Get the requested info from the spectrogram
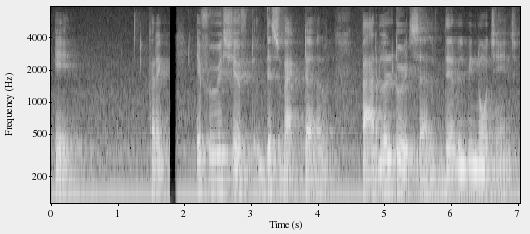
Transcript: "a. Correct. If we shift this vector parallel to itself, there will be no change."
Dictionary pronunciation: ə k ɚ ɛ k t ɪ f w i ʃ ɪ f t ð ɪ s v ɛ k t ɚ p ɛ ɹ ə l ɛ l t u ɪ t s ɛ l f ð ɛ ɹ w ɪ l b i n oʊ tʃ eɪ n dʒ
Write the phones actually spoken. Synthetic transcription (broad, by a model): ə k ɚ ɛ k t ɪ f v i ʃ ɪ f t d ɪ s v ɛ k t ɚ p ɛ ɹ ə l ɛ l t u ɪ t s ɛ l f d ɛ ɹ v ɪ l b i n oʊ tʃ eɪ n dʒ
